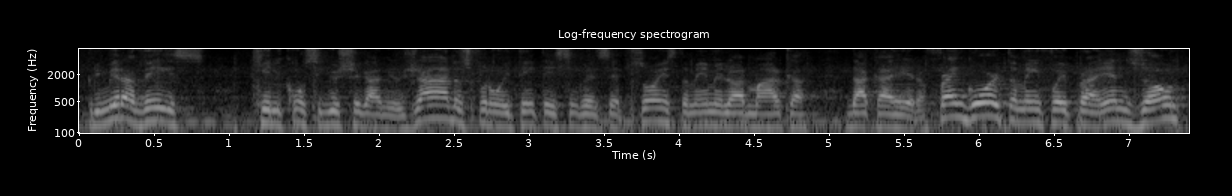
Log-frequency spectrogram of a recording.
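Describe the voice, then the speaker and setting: A man with a Brazilian accent giving conversational sports highlights commentary as a show analyst. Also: animated, a little fast, few pauses, a little mellow, slight background noise.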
